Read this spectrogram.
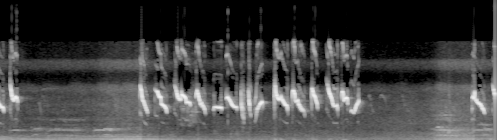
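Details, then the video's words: White-eye in the ngalas song style, played as a lure to make other white-eyes open their beaks and sing: a quick run of high, thin, down-slurred whistled notes, about a dozen in two and a half seconds, with soft low noise beforehand. "PLECI BUKA PARUH ngalas"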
